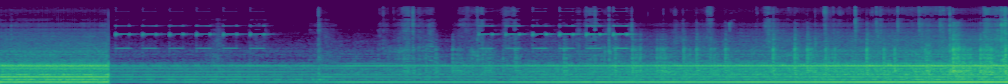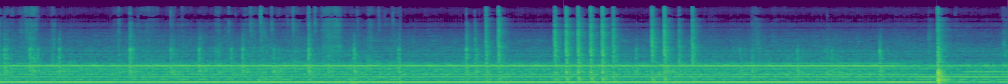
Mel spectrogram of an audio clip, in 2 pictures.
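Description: Cuisinart bread machine beeping: two runs of rapid, short, high beeps, its signal to scrape down the jam. Later, a spoon scrapes and clicks against the metal bread pan as the marmalade is stirred, a steady low hum builds up underneath, and a single knock comes near the end.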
